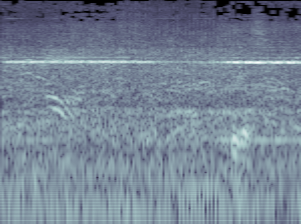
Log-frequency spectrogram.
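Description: Background voices and general crowd noise, with a thin, steady high-pitched whine throughout.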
